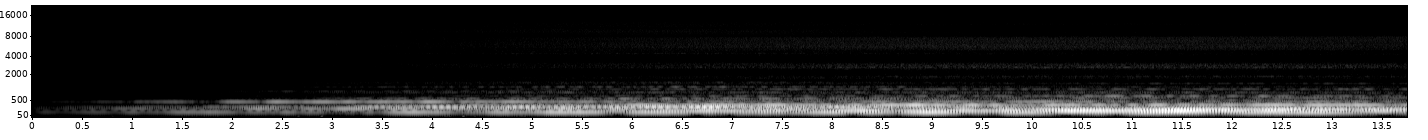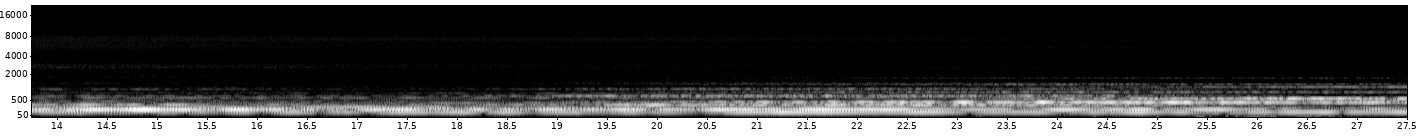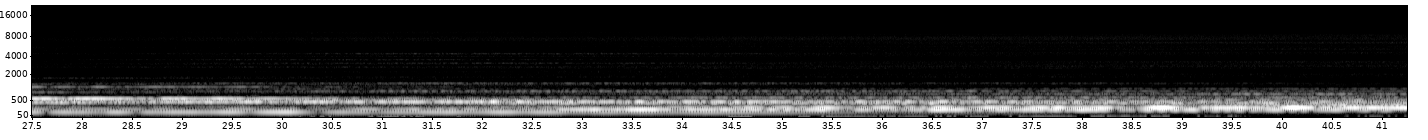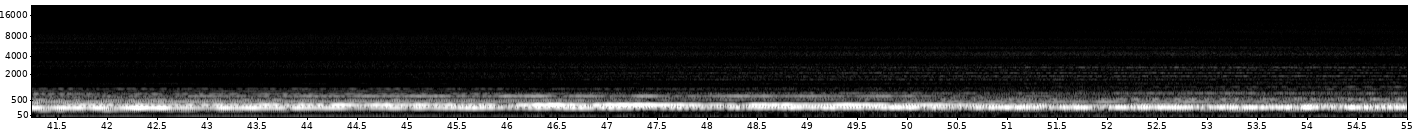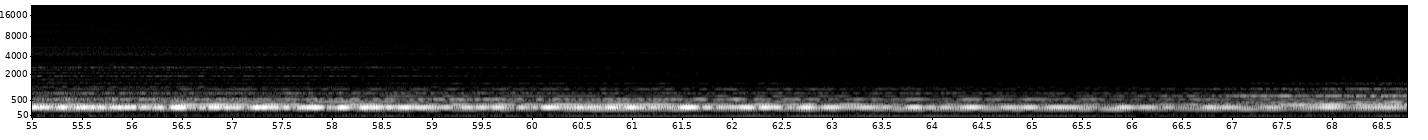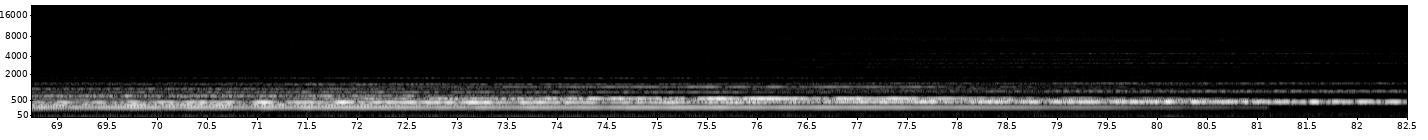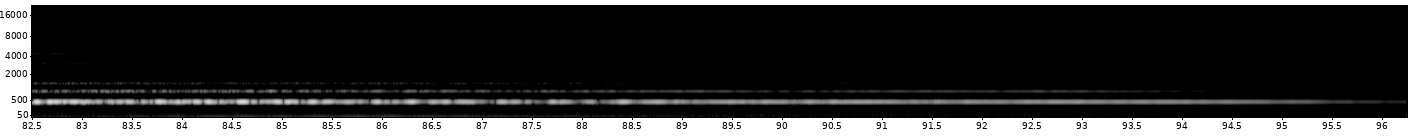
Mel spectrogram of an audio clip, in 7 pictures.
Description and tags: An ethereal sound made by processing female singing. Recording chain - Rode NT1-A (mic) - Sound Devices MixPre (preamp)
choir, vocal, synthetic-atmospheres, floating, female, ethereal, blurred, atmospheric, emotion, experimental, voice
